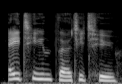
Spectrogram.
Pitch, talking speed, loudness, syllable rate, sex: 210 Hz, 145 wpm, -16 LUFS, 4.9 syllables/s, female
